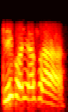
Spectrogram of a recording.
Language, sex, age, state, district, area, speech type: Assamese, female, 60+, Assam, Biswanath, rural, conversation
